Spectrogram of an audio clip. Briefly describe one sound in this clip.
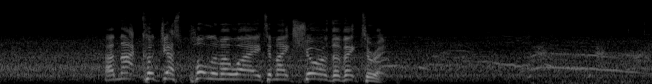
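A stadium crowd cheers loudly.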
